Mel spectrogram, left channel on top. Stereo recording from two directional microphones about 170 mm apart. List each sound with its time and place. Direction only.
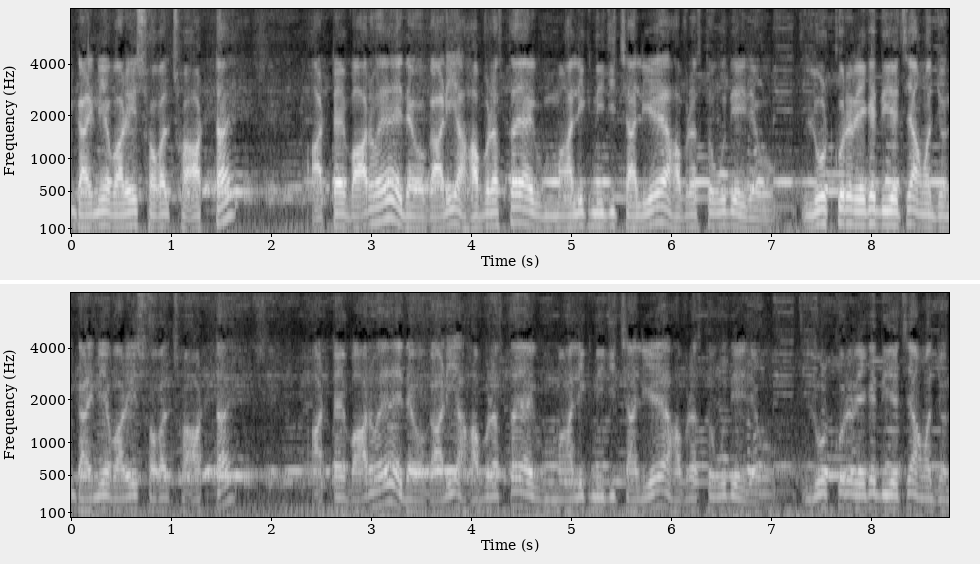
0.0 s a man's voice: 45° left (ahead or behind)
